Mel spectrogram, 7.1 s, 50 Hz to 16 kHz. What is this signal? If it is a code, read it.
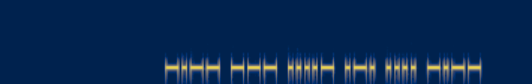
Morse code, heard as a keyed tone, about 22 wpm, 700 Hz. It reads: YO4RHY
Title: DXCC-100 Call Signs - 6 Characters - 22wpm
